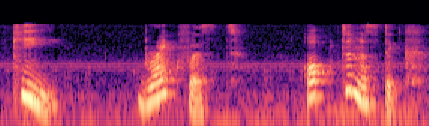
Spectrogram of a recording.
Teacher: articulated with the back of the tongue making firm contact with a soft palate vocal cord does not vibrate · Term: K sound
